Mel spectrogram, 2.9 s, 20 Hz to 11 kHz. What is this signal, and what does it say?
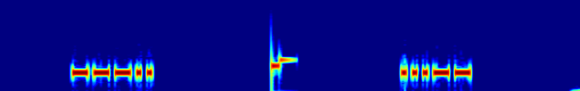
Morse code, heard as a keyed tone, about 44 wpm, 690 Hz. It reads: 8 3
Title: Single Letter-Number - Rapid-Fire 45wpm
